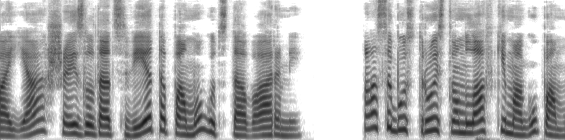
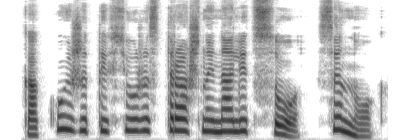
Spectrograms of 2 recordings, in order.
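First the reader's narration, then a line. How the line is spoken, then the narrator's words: Sad sighing old woman. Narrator (Russian): вздохнув печально, сказала старушка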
